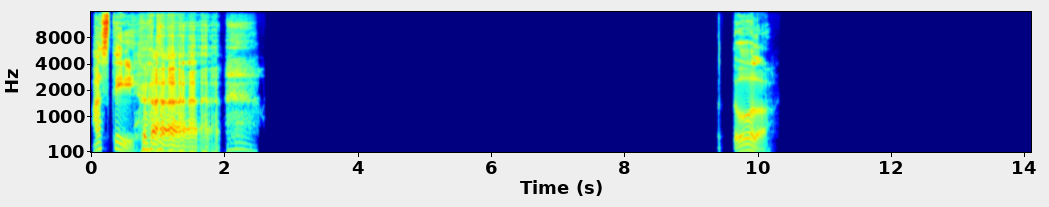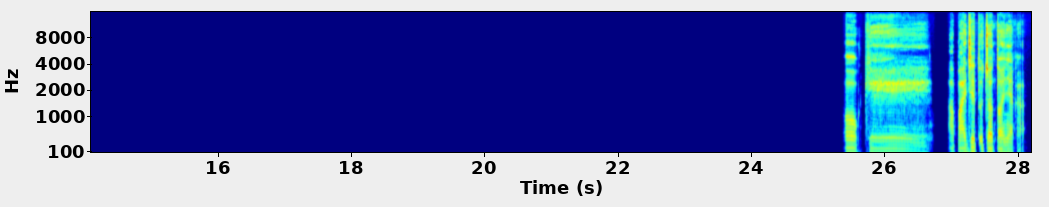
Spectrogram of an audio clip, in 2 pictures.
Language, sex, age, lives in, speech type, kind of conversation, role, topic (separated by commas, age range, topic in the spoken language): Indonesian, male, 30-34, Indonesia, conversation, podcast, host, Gimana ceritamu ketika pertama kali memutuskan untuk ganti karier?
